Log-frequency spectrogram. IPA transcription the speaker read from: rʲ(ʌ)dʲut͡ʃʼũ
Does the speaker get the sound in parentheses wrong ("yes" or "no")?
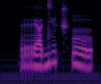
yes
